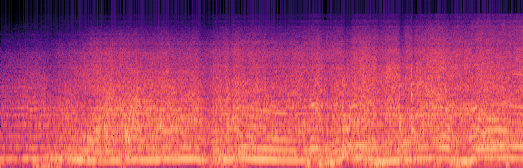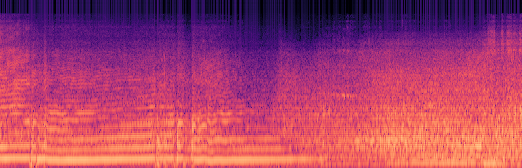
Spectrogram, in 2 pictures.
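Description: Rally car engine driven hard on a tarmac stage, its note held high and dipping and climbing again several times with gear changes and throttle lifts, then falling away near the end.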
